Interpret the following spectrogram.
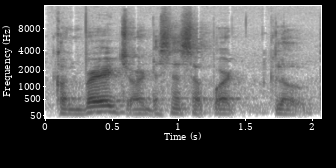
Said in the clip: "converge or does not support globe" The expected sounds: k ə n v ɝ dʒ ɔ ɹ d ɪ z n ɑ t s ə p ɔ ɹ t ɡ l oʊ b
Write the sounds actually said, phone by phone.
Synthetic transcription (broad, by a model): k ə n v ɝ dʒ ɔ ɹ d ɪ s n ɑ s ə p ɔ ɹ t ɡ l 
